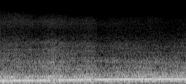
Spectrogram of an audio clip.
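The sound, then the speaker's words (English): A Tofino Beach bus engine drones loudly, its low hum rising slightly in pitch as it drives past over a steady rumble of road noise. “There goes the Tofino Beach bus.”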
